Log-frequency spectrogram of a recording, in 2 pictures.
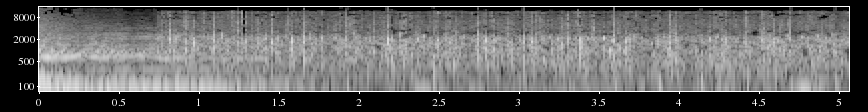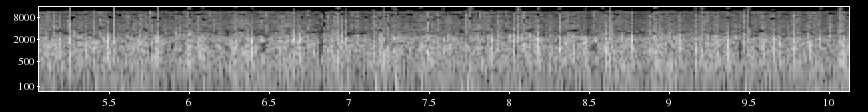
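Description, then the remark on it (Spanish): Sustained applause from a large crowd at the funeral of a 35-year-old volunteer who died fighting a fire in the province of León, Spain, with dense, steady clapping that keeps a constant, fairly loud level for the whole stretch and no one speaking over it. “Lo que escuchan son los aplausos en el funeral de Abel”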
